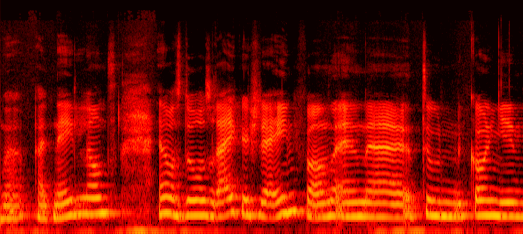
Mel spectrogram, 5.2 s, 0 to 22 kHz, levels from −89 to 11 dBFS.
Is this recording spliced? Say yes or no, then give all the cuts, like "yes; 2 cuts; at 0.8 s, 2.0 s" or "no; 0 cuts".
no; 0 cuts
